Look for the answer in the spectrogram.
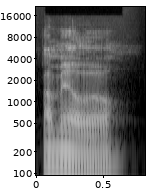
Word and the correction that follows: Armijo: Armello. I always forget how to pronounce his name. – Matt Armijo. – Yeah, Matt Armijo.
